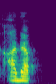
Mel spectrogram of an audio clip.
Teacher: we usually pronounce the sounds B in the final position with P sounds. For example, the word adab, we pronounce it adab.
